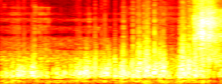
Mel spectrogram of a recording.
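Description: Gusting wind buffets the microphone in loud, rumbling bursts, continuous and close, with sharper blasts toward the end.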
